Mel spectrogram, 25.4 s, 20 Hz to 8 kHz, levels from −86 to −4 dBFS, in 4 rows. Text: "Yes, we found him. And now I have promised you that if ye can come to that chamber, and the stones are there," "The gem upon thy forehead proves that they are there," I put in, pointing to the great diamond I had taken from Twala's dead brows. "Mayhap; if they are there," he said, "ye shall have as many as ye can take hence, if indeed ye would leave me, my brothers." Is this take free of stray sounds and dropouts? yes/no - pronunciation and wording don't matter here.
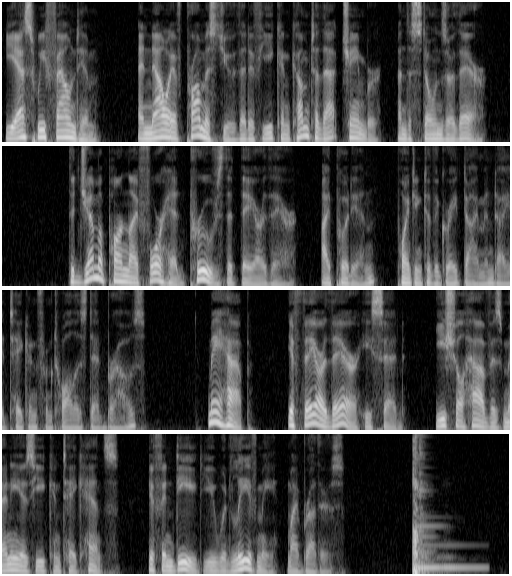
no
